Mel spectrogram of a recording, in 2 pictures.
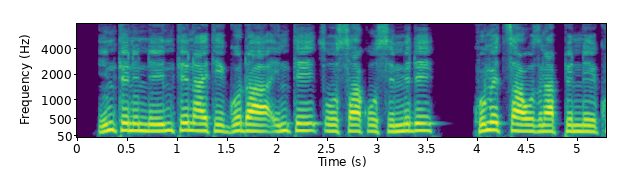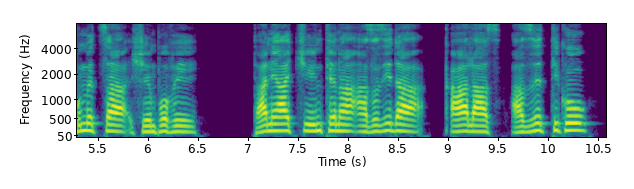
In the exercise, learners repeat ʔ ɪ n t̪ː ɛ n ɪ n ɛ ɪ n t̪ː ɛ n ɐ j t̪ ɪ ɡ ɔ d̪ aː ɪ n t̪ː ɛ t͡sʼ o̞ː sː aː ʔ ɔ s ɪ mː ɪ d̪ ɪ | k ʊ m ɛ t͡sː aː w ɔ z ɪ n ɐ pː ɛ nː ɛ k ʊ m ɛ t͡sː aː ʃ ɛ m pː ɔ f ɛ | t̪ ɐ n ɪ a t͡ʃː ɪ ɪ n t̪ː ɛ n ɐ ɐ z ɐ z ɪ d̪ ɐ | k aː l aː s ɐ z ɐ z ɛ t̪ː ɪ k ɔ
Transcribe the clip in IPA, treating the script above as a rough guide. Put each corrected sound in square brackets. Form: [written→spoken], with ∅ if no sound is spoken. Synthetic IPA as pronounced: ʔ ɪ n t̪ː ɛ n ɪ [n→nː] ɛ ɪ n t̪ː ɛ n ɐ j t̪ ɪ ɡ ɔ d̪ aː ɪ n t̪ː ɛ t͡sʼ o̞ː sː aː [ʔ→k] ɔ s ɪ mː ɪ d̪ ɪ | k ʊ m ɛ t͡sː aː w ɔ z ɪ n ɐ pː ɛ nː ɛ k ʊ m ɛ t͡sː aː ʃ ɛ m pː ɔ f ɛ | t̪ ɐ n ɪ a t͡ʃː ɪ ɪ n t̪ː ɛ n ɐ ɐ z ɐ z ɪ d̪ ɐ | [k→kʼ] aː l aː s ɐ z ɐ z ɛ t̪ː ɪ k ɔ

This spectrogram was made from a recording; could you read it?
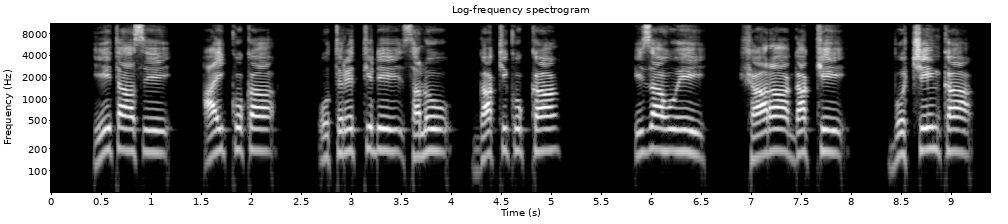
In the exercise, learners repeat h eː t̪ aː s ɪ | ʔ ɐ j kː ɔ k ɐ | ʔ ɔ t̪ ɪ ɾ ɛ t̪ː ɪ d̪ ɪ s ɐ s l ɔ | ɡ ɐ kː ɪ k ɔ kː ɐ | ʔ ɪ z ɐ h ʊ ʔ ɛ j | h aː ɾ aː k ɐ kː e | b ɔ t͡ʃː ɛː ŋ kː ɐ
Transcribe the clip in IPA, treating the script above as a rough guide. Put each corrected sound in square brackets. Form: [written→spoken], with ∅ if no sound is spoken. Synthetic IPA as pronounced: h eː t̪ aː s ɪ | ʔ ɐ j kː ɔ k ɐ | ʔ ɔ t̪ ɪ ɾ ɛ t̪ː ɪ d̪ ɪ s ɐ [s→∅] l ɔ | ɡ ɐ kː ɪ k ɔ kː ɐ | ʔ ɪ z ɐ h ʊ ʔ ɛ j | [h→ʃ] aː ɾ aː [k→ɡ] ɐ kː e | b ɔ t͡ʃː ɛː ŋ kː ɐ

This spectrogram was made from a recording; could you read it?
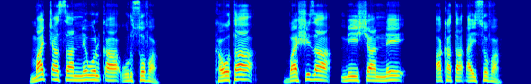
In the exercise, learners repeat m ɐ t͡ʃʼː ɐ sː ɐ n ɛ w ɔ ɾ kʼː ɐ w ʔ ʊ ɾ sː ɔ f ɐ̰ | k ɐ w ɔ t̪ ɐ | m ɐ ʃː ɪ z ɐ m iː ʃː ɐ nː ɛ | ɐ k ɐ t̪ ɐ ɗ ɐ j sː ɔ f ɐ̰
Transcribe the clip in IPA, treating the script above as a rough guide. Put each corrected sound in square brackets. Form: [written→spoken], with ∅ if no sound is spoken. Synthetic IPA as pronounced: m ɐ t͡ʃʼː ɐ sː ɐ [n→nː] ɛ w ɔ [ɾ→l] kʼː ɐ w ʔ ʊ ɾ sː ɔ f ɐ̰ | k ɐ w ɔ t̪ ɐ | [m→b] ɐ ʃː ɪ z ɐ m iː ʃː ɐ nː ɛ | ɐ k ɐ t̪ ɐ ɗ ɐ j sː ɔ f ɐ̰

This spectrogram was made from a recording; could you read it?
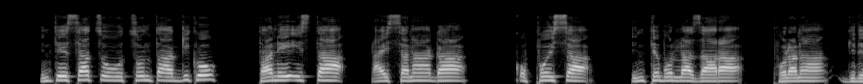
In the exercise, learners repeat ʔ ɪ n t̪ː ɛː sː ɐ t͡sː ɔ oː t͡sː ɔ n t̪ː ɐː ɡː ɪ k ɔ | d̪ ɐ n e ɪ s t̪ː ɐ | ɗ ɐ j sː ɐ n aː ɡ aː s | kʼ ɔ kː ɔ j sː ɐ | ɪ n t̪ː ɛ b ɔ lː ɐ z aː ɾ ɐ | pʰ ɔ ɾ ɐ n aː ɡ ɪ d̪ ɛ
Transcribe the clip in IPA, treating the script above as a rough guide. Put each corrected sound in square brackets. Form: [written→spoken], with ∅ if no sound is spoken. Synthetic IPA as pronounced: ʔ ɪ n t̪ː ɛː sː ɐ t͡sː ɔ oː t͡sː ɔ n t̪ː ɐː ɡː ɪ k ɔ | [d̪→t̪] ɐ n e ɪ s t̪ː ɐ | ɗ ɐ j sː ɐ n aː ɡ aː [s→∅] | kʼ ɔ [kː→pː] ɔ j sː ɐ | ɪ n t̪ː ɛ b ɔ lː ɐ z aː ɾ ɐ | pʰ ɔ [ɾ→l] ɐ n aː ɡ ɪ d̪ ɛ

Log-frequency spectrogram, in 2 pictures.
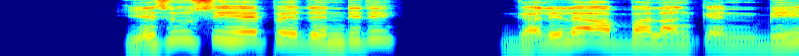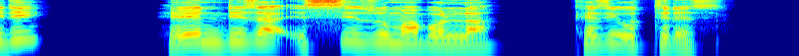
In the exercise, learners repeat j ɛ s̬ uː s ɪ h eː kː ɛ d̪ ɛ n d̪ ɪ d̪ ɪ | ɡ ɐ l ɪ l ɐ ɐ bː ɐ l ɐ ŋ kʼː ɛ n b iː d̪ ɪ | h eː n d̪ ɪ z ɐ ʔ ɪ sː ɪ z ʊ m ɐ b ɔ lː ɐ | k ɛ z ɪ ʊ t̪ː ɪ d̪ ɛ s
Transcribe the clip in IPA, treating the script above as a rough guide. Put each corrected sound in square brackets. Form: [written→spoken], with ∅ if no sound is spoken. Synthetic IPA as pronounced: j ɛ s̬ uː s ɪ h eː [kː→pː] ɛ d̪ ɛ n d̪ ɪ d̪ ɪ | ɡ ɐ l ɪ l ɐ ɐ bː ɐ l ɐ ŋ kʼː ɛ n b iː d̪ ɪ | h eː n d̪ ɪ z ɐ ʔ ɪ sː ɪ z ʊ m ɐ b ɔ lː ɐ | k ɛ z ɪ ʊ t̪ː ɪ d̪ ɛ s

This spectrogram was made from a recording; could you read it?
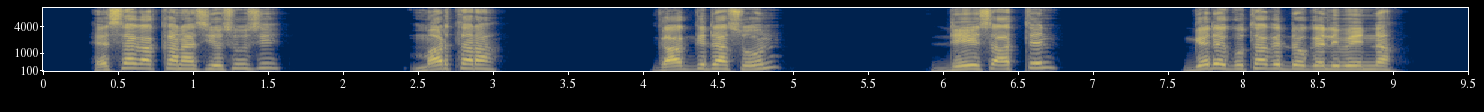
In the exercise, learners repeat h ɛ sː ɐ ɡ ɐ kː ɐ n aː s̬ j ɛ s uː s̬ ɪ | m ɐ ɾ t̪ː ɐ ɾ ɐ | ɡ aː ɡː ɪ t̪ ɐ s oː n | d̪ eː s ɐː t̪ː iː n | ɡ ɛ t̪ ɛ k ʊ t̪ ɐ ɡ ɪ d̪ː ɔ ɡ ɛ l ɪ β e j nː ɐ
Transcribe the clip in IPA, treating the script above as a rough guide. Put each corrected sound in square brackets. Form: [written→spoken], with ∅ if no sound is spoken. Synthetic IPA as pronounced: h ɛ sː ɐ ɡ ɐ kː ɐ n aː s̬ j ɛ s uː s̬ ɪ | m ɐ ɾ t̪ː ɐ ɾ ɐ | ɡ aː ɡː ɪ [t̪→d̪] ɐ s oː n | d̪ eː s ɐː t̪ː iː n | ɡ ɛ [t̪→d̪] ɛ [k→ɡ] ʊ t̪ ɐ ɡ ɪ d̪ː ɔ ɡ ɛ l ɪ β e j nː ɐ

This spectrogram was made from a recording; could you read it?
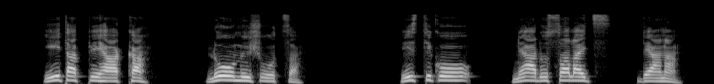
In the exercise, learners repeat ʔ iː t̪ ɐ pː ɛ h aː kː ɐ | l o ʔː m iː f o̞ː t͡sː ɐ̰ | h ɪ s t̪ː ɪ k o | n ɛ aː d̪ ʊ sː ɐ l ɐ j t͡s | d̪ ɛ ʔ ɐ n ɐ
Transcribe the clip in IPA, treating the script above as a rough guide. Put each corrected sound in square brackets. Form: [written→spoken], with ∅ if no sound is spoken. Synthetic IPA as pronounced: ʔ iː t̪ ɐ pː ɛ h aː kː ɐ | l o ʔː m iː [f→ʃ] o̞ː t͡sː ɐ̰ | h ɪ s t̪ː ɪ k o | n ɛ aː d̪ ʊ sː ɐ l ɐ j t͡s | d̪ ɛ ʔ ɐ n ɐ

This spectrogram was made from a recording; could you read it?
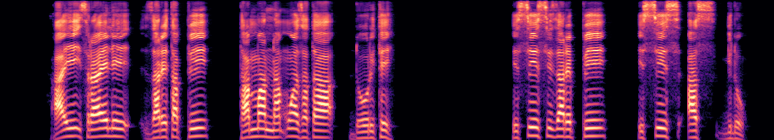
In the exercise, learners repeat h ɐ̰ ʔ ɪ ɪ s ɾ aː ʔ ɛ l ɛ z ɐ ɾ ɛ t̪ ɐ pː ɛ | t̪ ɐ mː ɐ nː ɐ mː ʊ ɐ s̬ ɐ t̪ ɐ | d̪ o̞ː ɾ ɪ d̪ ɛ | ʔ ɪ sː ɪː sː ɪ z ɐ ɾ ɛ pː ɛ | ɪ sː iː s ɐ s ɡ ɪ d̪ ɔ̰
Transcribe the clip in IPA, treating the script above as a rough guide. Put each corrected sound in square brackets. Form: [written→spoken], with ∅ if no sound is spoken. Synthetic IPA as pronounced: h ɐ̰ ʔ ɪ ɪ s ɾ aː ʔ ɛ l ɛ z ɐ ɾ ɛ t̪ ɐ pː ɛ | t̪ ɐ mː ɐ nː ɐ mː ʊ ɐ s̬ ɐ t̪ ɐ | d̪ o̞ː ɾ ɪ [d̪→t̪] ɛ | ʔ ɪ sː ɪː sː ɪ z ɐ ɾ ɛ pː ɛ | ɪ sː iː s ɐ s ɡ ɪ d̪ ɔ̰

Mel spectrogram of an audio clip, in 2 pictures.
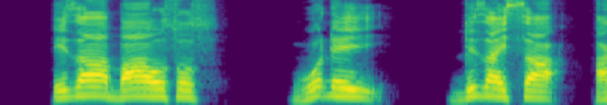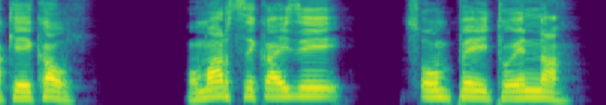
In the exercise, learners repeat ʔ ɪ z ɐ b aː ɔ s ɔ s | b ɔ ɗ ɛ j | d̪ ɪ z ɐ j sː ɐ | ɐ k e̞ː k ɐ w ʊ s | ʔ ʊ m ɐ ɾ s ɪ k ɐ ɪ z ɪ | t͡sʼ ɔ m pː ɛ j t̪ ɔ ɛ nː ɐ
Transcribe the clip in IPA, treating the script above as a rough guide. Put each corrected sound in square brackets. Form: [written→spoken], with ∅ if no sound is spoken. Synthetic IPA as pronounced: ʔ ɪ z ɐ b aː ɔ s ɔ s | [b→w] ɔ ɗ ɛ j | d̪ ɪ z ɐ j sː ɐ | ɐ k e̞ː k ɐ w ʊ s | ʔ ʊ m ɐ ɾ s ɪ k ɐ ɪ z ɪ | t͡sʼ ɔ m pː ɛ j t̪ ɔ ɛ nː ɐ

